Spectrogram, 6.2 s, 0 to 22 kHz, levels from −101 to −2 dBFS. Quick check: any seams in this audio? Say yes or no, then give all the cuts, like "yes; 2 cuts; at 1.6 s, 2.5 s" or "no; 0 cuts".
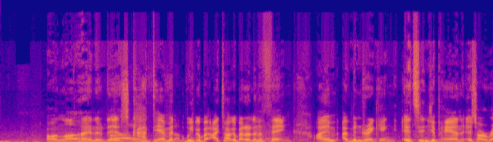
yes; 2 cuts; at 1.3 s, 2.4 s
